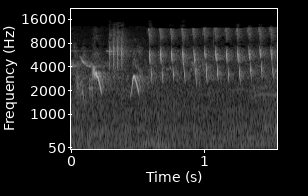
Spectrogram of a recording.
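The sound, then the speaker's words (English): A bird calls outdoors in Jerusalem in the early morning with two quick bright whistled notes, followed by a rapid, evenly spaced series of high chirps, set against a soft quiet background hush with no voices. “It was still quiet outside, and save for a honk here or there, it was just me and the birds. Oh, listen to that one.”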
